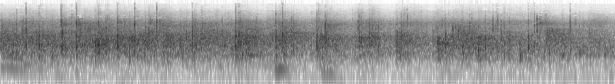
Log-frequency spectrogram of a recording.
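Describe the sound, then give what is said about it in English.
A crowd applauds steadily for several seconds for all the moms, a dense, even wash of many hands clapping at a fairly loud level with no talking over it. “Let's give all the moms a nice round of applause.”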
